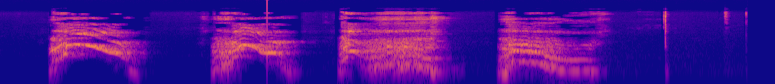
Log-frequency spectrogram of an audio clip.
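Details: A Miniature Schnauzer, very excited, gives four long, drawn-out, howling barks that waver and fall in pitch.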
